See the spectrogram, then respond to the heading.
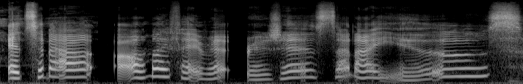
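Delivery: high voice, words dragged through vocal fry. Imitating Rachel hosting a podcast: imitating Rachel with vocal fry. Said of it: "And that vocal fry?".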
